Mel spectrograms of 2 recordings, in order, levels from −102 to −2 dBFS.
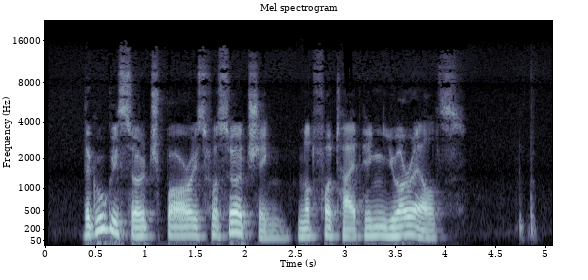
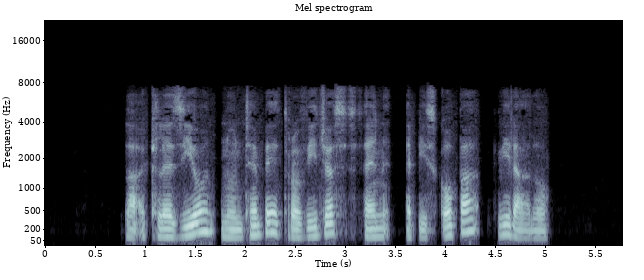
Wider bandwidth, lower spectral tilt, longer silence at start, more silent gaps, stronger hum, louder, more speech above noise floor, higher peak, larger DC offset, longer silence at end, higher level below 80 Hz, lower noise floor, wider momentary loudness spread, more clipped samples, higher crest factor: first, 14.5 kHz vs 8 kHz; about the same, -6.5 dB/octave vs -6.5 dB/octave; second, 0.4 s vs 0.8 s; neither; neither; about the same, -26 LUFS vs -27 LUFS; second, 47 dB vs over 64 dB; about the same, -10 dBFS vs -8 dBFS; neither; second, 0.2 s vs 0.75 s; second, -62 dBFS vs -56 dBFS; second, -73 dBFS vs under -90 dBFS; about the same, 10 LU vs 9 LU; neither; about the same, 16 dB vs 18 dB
